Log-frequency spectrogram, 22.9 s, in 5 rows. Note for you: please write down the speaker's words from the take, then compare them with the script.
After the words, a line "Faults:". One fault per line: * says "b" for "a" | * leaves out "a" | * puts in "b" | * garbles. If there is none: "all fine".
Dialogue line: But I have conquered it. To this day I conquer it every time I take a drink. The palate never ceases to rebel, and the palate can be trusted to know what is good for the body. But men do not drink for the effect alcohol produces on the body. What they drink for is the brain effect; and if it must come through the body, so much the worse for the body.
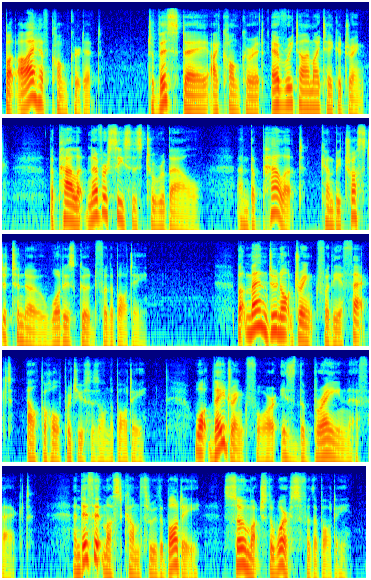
But I have conquered it. To this day I conquer it every time I take a drink. The palate never ceases to rebel, and the palate can be trusted to know what is good for the body. But men do not drink for the effect alcohol produces on the body. What they drink for is the brain effect; and if it must come through the body, so much the worse for the body.
Faults:
all fine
